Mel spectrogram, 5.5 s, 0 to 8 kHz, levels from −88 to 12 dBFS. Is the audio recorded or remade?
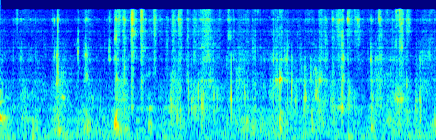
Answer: remade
